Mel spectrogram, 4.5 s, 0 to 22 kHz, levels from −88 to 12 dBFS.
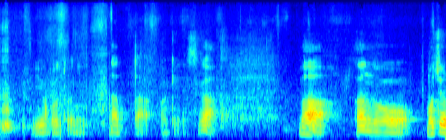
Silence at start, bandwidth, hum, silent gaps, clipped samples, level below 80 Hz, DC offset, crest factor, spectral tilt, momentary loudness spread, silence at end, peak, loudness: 0 s; over 20 kHz; none; none; under 0.1%; -74 dBFS; under 0.1%; 24 dB; -4.5 dB/octave; 18 LU; 0 s; -6 dBFS; -30 LUFS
